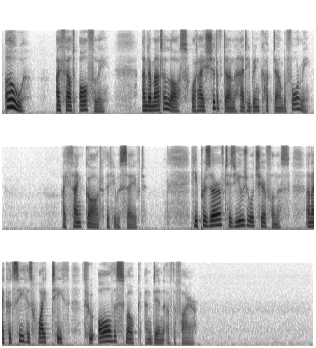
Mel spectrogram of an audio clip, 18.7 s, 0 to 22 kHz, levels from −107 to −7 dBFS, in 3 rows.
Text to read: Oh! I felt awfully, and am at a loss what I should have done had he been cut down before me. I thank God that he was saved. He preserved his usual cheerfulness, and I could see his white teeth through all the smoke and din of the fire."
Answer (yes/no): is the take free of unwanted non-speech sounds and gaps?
yes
